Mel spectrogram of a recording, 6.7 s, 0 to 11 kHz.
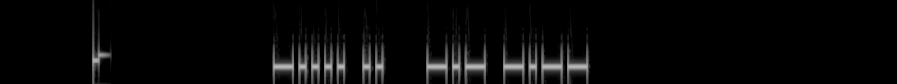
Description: Morse code, heard as a keyed tone, about 25 wpm, 700 Hz. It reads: 6I KY
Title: Winter Field Day Exchanges Encore 25wpm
